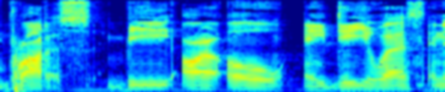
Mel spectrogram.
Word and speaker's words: Broadus: channel is broadest YouTube and my name is spelled eat my first name er I see last name Broadus be ro ad us and it's YouTube so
